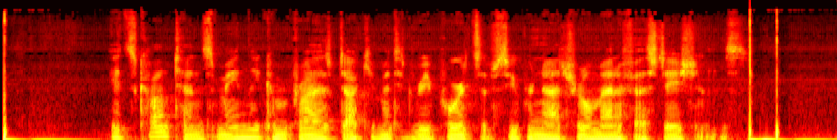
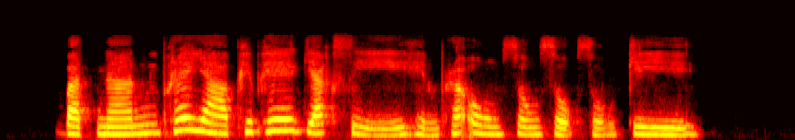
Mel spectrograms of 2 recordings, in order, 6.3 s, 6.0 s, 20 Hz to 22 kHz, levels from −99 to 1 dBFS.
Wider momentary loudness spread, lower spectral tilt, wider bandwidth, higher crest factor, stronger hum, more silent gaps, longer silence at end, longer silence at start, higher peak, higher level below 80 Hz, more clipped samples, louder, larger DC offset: about the same, 7 LU vs 9 LU; second, -5 dB/octave vs -7.5 dB/octave; first, 16.5 kHz vs 7.4 kHz; about the same, 22 dB vs 18 dB; neither; neither; second, 0 s vs 0.75 s; second, 0 s vs 0.5 s; first, 0 dBFS vs -8 dBFS; first, -38 dBFS vs -70 dBFS; neither; first, -23 LUFS vs -26 LUFS; neither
